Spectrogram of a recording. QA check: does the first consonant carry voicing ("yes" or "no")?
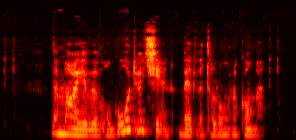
yes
